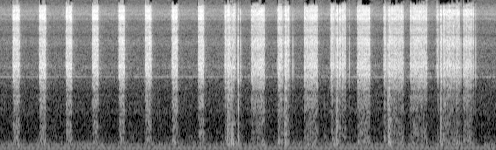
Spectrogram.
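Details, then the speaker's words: TG-TEK tablet with headphones plugged in while downloading: rhythmic hiss bursts about three per second over low hum in audio output, stopping, sometimes delayed, when download is cancelled. "to see instant I cancel this download the noise stops or so I thought sometimes it stops immediately sometimes it doesn't stop right away"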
